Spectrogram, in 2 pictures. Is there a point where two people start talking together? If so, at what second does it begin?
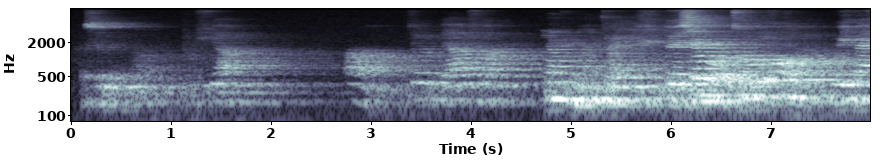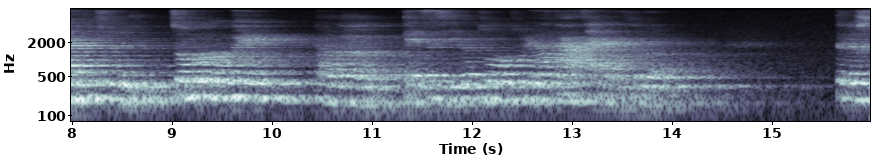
4.7 s

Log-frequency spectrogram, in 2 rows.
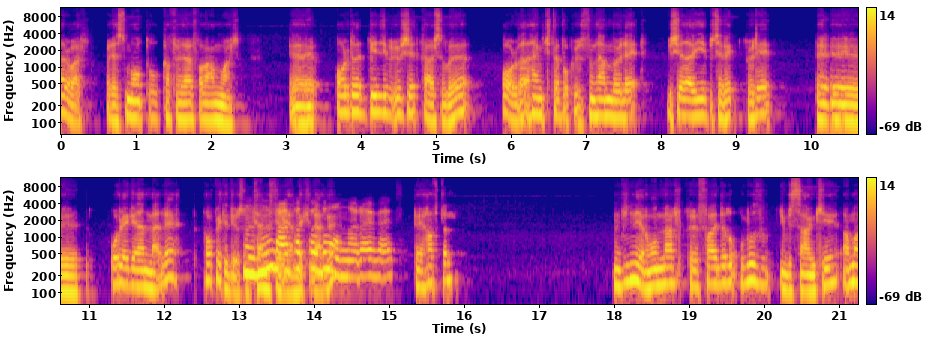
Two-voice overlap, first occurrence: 13.1 s

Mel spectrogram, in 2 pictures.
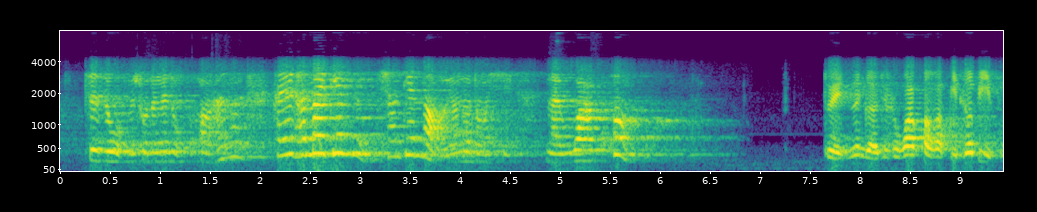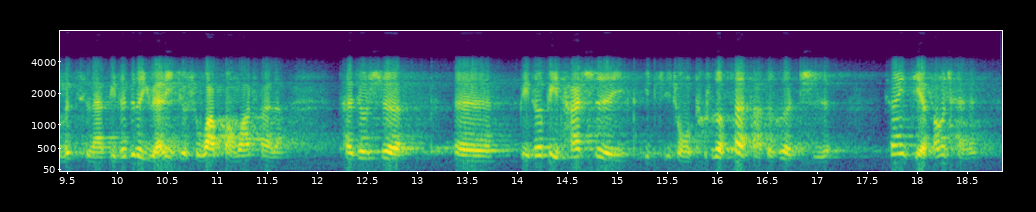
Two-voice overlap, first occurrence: none

